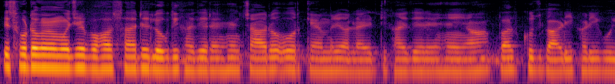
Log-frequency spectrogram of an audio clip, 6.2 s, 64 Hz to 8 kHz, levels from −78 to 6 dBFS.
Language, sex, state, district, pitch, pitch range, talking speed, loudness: Hindi, male, Madhya Pradesh, Umaria, 145 Hz, 135-150 Hz, 255 wpm, -19 LUFS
